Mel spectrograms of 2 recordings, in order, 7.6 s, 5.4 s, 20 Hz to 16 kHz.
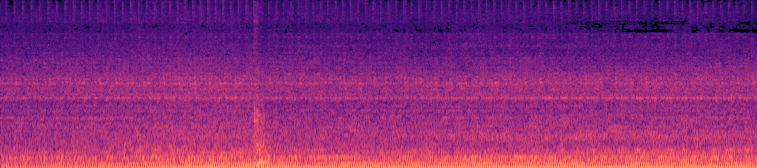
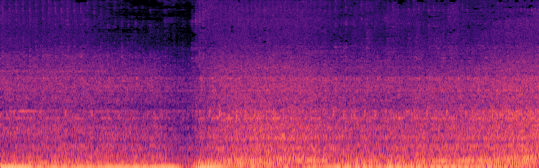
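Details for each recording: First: Volvo 240 with Redblock B230 engine (the quiet motor, for comparison): steady, even low idle with no knocks or misses, smooth as a sewing machine; normal healthy idle. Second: Volvo 240 Redblock B230 engine (the noisy motor) at idle: hollow rhythmic slapping knock under the exhaust note, too loud, slaps like that no matter the temperature; piston slap.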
